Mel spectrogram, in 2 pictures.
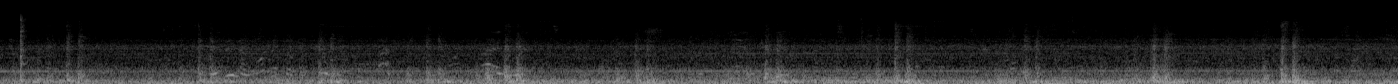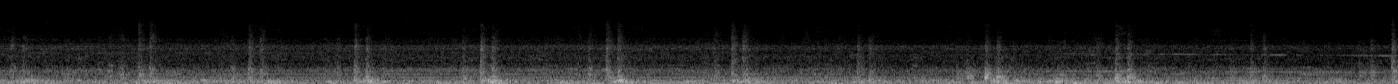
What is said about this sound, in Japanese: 普通電車の熱海行きで次は城ヶ崎海岸です。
